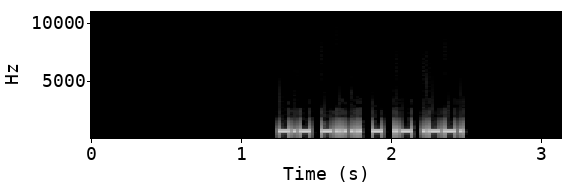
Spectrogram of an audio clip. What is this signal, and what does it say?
Morse code, heard as a keyed tone, about 50 wpm, 700 Hz. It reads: K6TAP
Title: USA Call Signs Repeated 2x 50wpm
